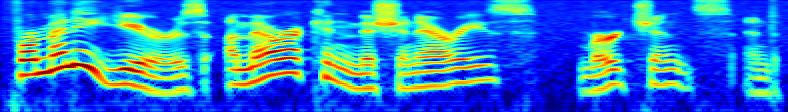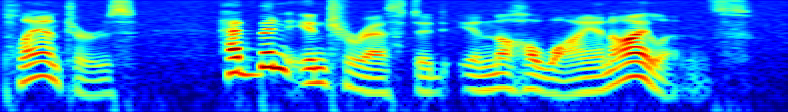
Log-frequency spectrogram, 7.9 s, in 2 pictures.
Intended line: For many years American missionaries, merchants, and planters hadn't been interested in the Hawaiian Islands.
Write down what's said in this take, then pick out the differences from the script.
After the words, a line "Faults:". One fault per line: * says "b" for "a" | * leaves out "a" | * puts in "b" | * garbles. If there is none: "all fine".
For many years American missionaries, merchants, and planters had been interested in the Hawaiian Islands.
Faults:
* says "had" for "hadn't"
